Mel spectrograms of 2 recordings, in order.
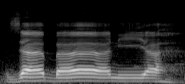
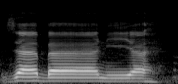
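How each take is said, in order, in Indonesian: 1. Kata ini diakhiri dengan bunyi 'h'. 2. Kata ini diakhiri dengan bunyi 'h'.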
